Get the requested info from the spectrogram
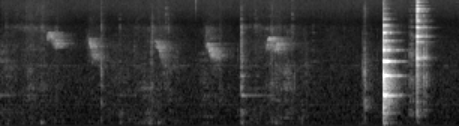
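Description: Faint scraping of a whisk stirring thick chocolate cookie dough in a glass bowl, with a few small clicks, then two ringing clinks about half a second apart near the end as a metal utensil knocks against a bowl.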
